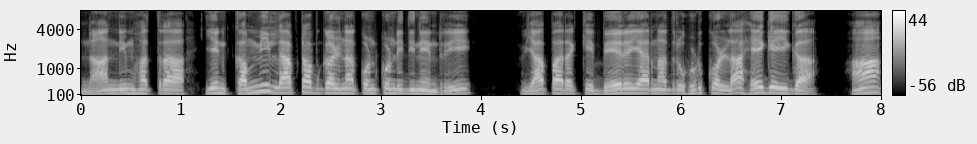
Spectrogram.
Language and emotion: Kannada, angry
